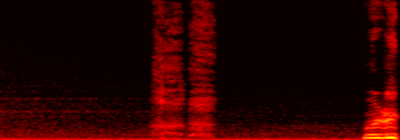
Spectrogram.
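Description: Mostly quiet with a low steady hum and a faint short sound about a second in, then a man's voice starts speaking near the end.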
